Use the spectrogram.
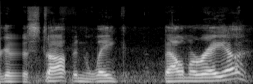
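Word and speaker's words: Balmorhea: to stop in Lake balmorea it's you think you'd pronounce it balora but it's not uh so we'll stop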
